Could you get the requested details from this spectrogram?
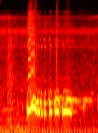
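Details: Perkutut, or zebra dove, in a 'khung' lure call said to be a female calling a male: one strong, slightly hoarse coo breaking into a quick stuttering string of rolling notes lasting about a second.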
